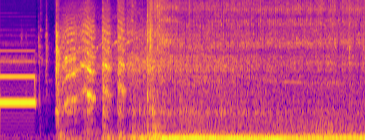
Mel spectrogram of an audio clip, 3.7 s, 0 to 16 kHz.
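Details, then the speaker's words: 22-year-old four-wheel-drive Jeep with 165,000 miles cranks briefly, catches quickly and settles into a smooth, steady low idle with no knocks or ticks. It runs very well, a normal start and idle. "fire's heard up sounds good no knocks no ticks runs very well"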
